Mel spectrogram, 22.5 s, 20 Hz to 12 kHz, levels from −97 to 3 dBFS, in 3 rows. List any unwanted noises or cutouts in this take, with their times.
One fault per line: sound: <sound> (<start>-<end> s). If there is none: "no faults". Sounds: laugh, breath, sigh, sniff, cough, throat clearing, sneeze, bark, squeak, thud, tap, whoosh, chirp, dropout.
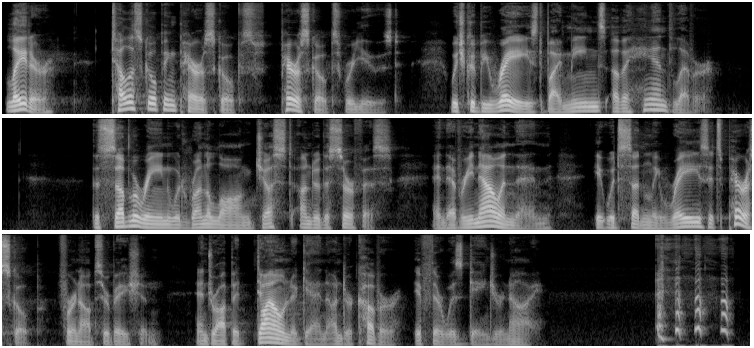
sound: laugh (21.5-22.3 s)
